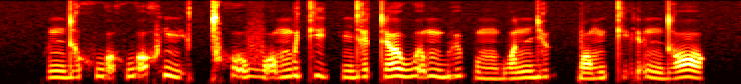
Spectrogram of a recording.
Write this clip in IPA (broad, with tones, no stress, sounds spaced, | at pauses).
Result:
n d o˨˦ x w ɔ̰˨˦ x w ɔ̰˥˧ x nʲ o̰˨˦ ǀʰ o̰˥˧ v ɔ̰˧˥˧ m o˥˧ tʲ œ˨˦ tʲ n d ə˧˥˧ t œ˧˥˧ w ə̰˥˧ m b y˧˥˧ p ʌ˨ m b ɔ˨˦ n d y˧˥˧ k͡p ɔ˨˦ m tʲ o̰˥˧ ɾ ə̰˧˥˧ n d ɔ˧˥˧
